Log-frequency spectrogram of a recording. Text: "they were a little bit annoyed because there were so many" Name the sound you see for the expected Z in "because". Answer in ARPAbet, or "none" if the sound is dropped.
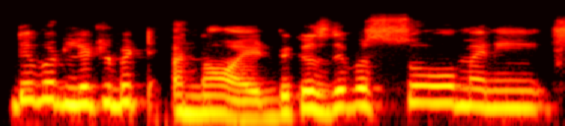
Z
